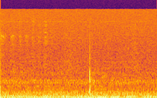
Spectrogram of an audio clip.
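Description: Apple Pencil tip tapping and sliding on the iPad's glass screen as strokes are drawn, with a low bump about one and a half seconds in and a brief rising squeak just before it.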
